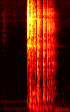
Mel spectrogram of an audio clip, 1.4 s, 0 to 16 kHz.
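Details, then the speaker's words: Gottlieb 1974 Big Shot pinball machine chimes: sharp metallic clack-clack over each chime strike as the plunger falls back onto bare metal, its cushion missing; chimes themselves work fine. "So the chimes actually work fine, but you've got this clack, clack, clack. So what that is there is a little plunger that jumps up in the air and hits the chime, and then it falls back. And when it falls back, it's hitting this metal and making a loud clunking sound."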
